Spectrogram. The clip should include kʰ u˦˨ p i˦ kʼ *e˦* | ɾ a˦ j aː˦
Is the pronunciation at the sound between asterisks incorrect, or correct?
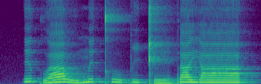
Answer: incorrect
